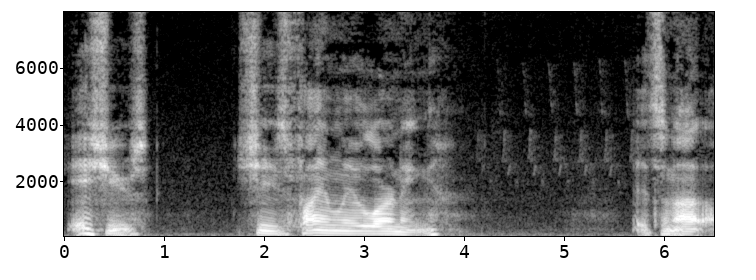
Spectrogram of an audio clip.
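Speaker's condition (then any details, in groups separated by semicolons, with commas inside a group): Multiple sclerosis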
